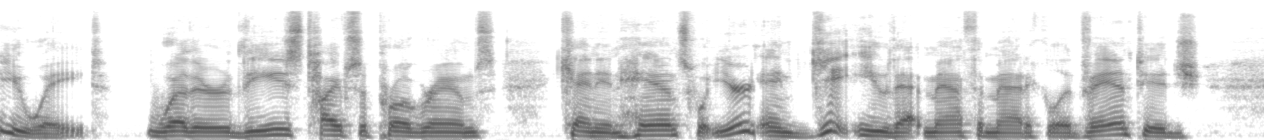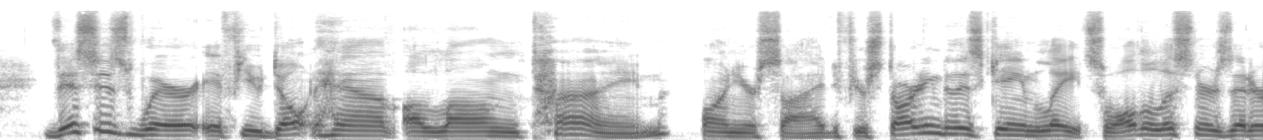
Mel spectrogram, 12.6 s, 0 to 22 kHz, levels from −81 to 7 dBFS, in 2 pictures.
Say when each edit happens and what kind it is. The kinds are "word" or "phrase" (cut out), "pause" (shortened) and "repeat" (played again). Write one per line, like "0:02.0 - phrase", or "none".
0:03.8 - word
